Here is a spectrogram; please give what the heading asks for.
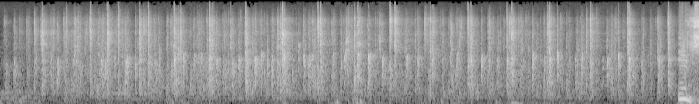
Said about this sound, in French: J'aimerais bien que les élèves de collège et d'école applaudissent et s'applaudissent mutuellement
